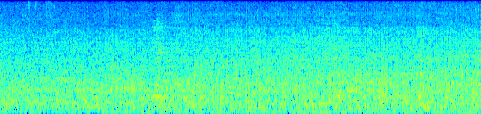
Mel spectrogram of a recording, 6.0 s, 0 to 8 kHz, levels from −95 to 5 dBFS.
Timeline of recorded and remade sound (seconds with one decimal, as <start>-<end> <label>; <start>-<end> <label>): 0.0-1.0 recorded; 1.0-1.8 remade; 1.8-2.2 recorded; 2.2-6.0 remade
